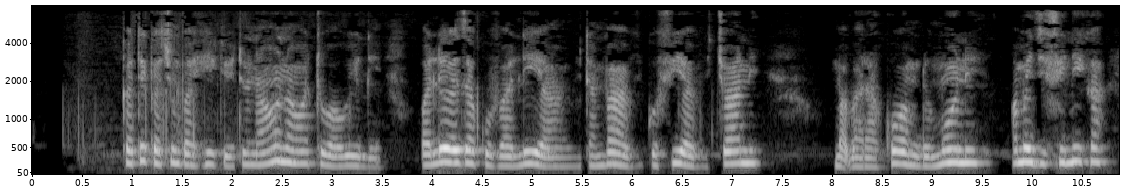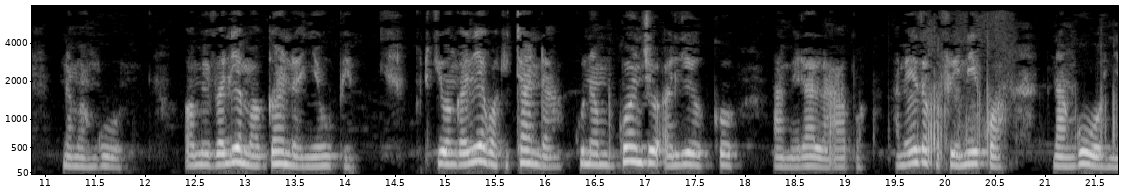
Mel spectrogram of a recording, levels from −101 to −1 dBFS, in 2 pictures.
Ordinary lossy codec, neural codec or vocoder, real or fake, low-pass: MP3, 32 kbps; none; real; 7.2 kHz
